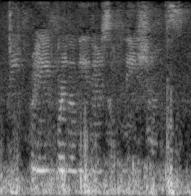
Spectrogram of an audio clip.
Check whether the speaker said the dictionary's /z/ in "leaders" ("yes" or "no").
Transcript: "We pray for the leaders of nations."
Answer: no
